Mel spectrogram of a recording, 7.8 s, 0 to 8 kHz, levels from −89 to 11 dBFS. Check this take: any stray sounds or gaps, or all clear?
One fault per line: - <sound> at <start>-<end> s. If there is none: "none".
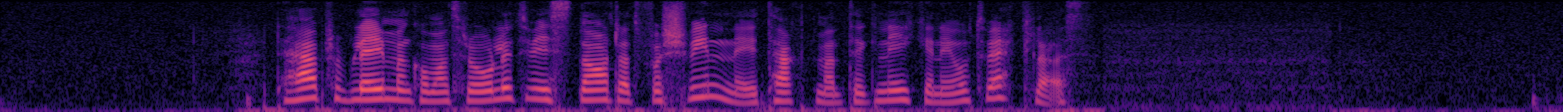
none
